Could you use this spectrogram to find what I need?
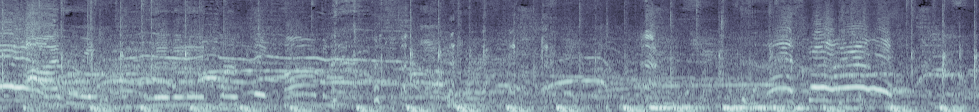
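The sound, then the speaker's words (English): A professional wrestling crowd cheers hometown favorites: loud, sustained roaring and whooping with shouting voices, surging and dipping without a break. “Crowd's going crazy for these two.”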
